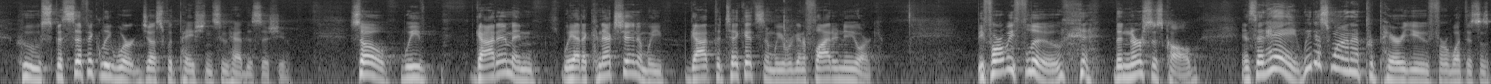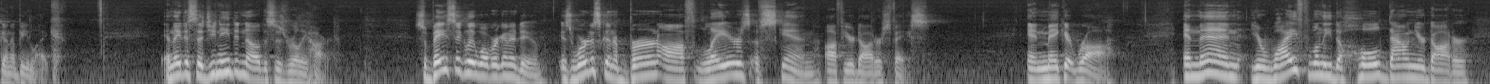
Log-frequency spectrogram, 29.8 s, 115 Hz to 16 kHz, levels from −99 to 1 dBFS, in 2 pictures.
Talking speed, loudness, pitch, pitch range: 200 wpm, -28 LUFS, 155 Hz, 125-190 Hz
